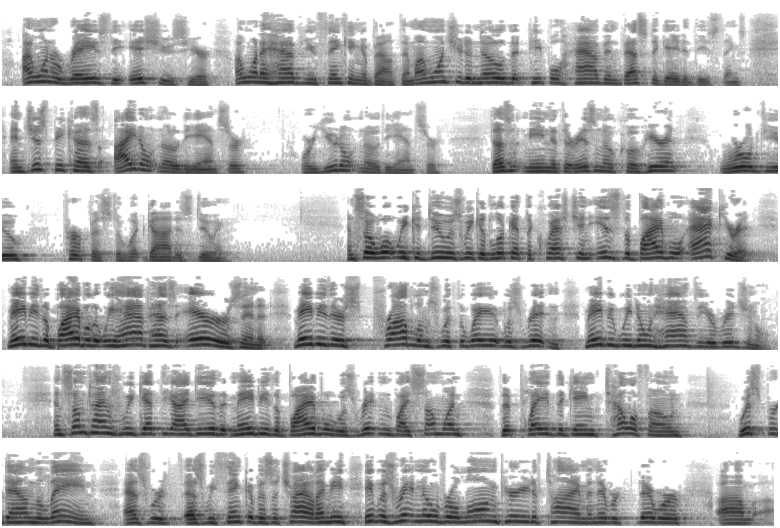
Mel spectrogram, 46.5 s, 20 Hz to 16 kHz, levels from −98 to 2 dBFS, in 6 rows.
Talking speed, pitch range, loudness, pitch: 185 wpm, 155-215 Hz, -19 LUFS, 185 Hz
